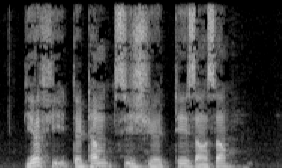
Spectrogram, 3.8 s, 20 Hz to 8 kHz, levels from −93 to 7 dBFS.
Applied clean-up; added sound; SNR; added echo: none; none; none; none.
